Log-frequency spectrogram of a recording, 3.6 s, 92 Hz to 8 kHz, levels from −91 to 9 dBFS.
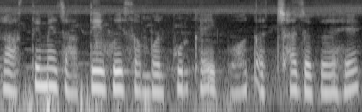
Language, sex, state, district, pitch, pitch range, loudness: Hindi, female, Odisha, Sambalpur, 220 Hz, 205-235 Hz, -16 LUFS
